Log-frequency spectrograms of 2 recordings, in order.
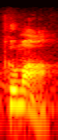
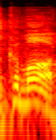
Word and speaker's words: Kumar: Nish, am I saying I'm saying Kumar. Is that right? It's not Kumar. It's Kumar, technically.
